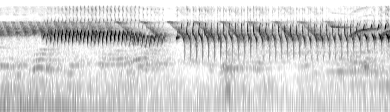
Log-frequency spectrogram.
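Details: A male canary sings to prepare a female for mating and nest building, delivering a loud continuous rolling trill that shifts into a rapid pulsed buzzing trill.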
